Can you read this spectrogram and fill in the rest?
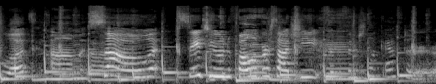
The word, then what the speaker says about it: Versace: Like, basically, she got her makeup done at the Versace show and made a video about it for the Versace account, and I'm pronouncing it the way that it's supposed to be pronounced, apparently, which is Versace, but she pronounced it Versace.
